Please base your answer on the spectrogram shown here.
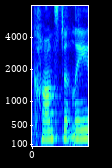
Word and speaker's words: constantly: So this word constant and constantly, they're both stressed on the first syllable con.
